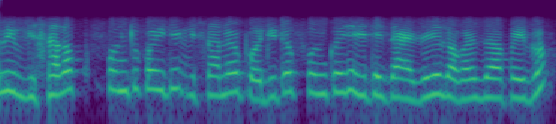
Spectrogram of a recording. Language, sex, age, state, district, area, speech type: Assamese, female, 18-30, Assam, Dibrugarh, rural, conversation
